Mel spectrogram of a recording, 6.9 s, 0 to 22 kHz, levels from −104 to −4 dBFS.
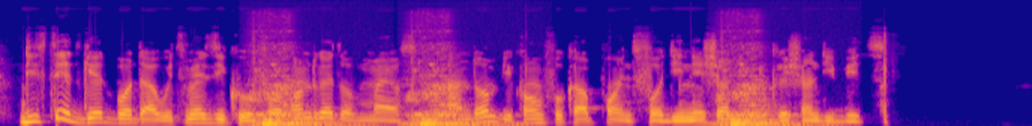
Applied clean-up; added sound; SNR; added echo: none; Bowed string instrument; -1 dB; none.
